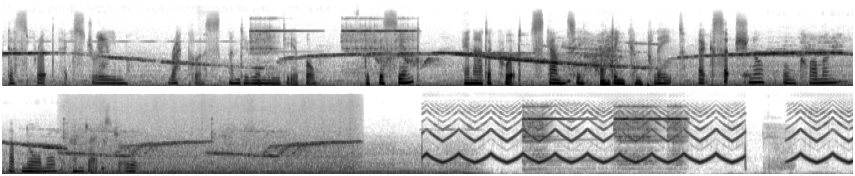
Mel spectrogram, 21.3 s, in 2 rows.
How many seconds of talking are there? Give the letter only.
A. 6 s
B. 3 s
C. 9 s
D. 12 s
D.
